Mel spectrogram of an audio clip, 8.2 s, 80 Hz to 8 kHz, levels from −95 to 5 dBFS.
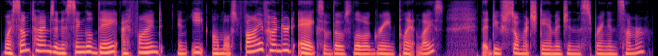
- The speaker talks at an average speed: No, fast, 220 wpm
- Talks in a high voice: Yes, high, 205 Hz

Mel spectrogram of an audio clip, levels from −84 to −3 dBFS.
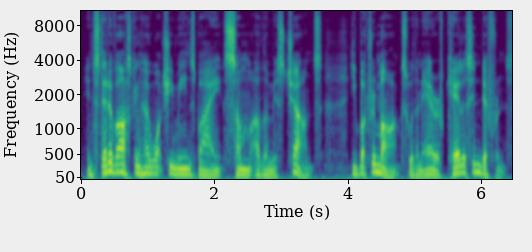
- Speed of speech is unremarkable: Yes, average, 185 wpm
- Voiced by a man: Yes, male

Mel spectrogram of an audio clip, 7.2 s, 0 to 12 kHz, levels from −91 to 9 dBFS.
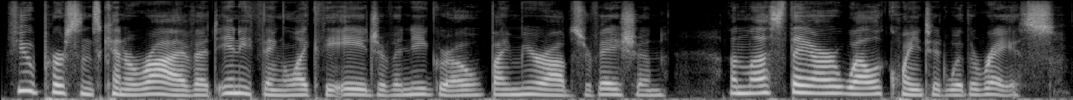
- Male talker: No, female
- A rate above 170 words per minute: Yes, average, 195 wpm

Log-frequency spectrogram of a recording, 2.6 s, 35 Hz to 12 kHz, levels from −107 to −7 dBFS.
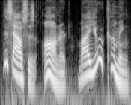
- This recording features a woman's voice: No, male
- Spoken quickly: No, average, 160 wpm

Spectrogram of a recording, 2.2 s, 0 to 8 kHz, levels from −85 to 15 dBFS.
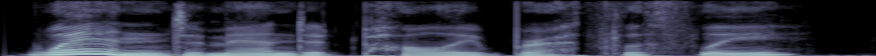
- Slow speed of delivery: Yes, slow, 110 wpm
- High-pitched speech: Yes, high, 200 Hz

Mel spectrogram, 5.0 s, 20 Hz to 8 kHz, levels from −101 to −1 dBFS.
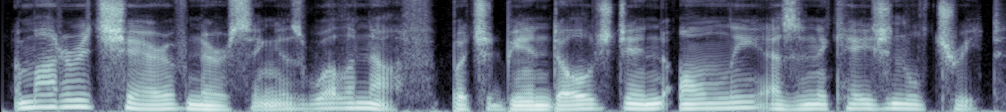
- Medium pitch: No, low, 120 Hz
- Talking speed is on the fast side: Yes, fast, 215 wpm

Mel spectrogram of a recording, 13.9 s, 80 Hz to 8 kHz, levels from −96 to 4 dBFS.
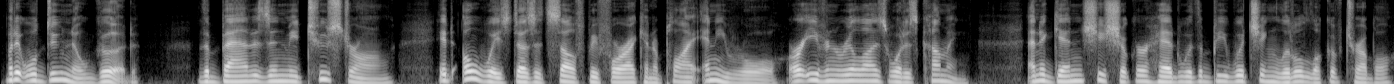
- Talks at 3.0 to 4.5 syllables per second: No, 4.7 syllables/s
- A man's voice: Yes, male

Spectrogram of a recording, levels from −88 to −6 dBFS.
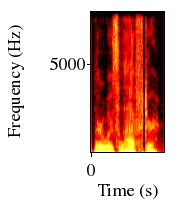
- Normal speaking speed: Yes, average, 195 wpm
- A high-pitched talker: No, very low, 95 Hz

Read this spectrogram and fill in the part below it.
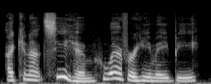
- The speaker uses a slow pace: No, fast, 225 wpm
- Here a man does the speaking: Yes, male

